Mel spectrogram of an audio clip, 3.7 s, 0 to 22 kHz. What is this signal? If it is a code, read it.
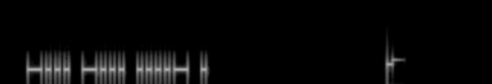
Morse code, heard as a keyed tone, about 34 wpm, 700 Hz. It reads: BB4E
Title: All Cut Numbers - 4-Digit 35wpm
